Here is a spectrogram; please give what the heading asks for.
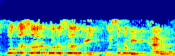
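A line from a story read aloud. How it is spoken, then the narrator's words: Loud anguished cry. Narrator (Chinese): 主耶稣在被钉的时候，大声喊着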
